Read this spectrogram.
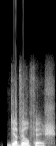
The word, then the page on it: devilfish: American English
